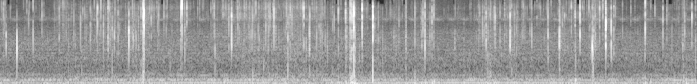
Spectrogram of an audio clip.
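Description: A small coiled bundle of white plastic rope is held in both hands while fingertips rub and squeeze it. The result is quiet, bright, irregular crinkling with many sharp, short crackles over a faint steady low hum.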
